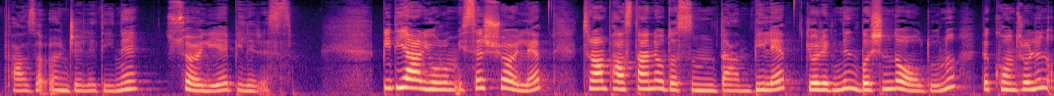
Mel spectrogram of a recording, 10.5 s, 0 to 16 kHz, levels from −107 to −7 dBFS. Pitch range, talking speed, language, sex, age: 225-285 Hz, 95 wpm, Turkish, female, 10-29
